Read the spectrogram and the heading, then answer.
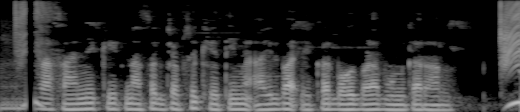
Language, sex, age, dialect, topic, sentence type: Bhojpuri, male, 18-24, Western, agriculture, statement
